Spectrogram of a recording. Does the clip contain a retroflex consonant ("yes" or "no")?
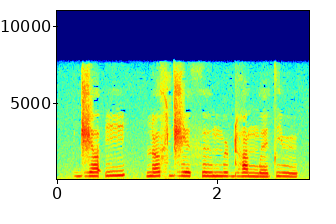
yes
